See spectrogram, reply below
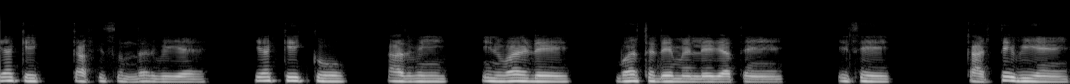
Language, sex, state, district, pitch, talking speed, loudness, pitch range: Hindi, male, Bihar, Supaul, 135 Hz, 105 wpm, -22 LUFS, 125-150 Hz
